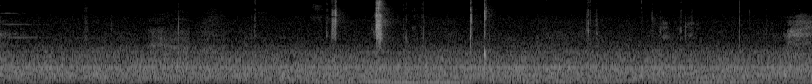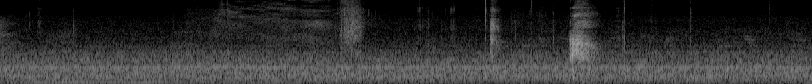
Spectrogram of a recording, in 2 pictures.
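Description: A plastic candy wrapper crinkles.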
